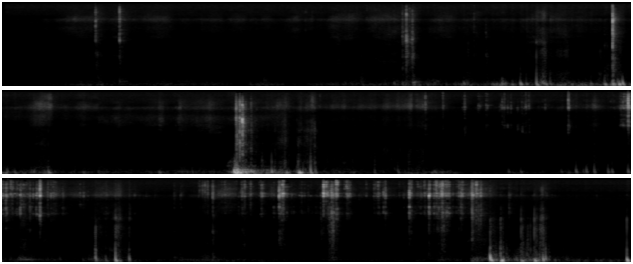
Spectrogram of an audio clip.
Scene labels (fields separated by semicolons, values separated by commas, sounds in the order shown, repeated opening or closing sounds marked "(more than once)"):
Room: bedroom, hallway; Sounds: light switch, door (more than once), keys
